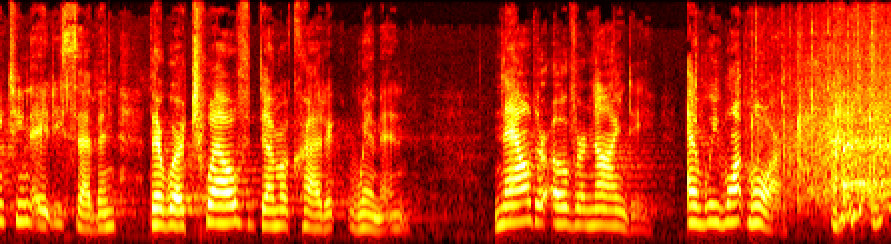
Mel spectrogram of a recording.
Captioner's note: applause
